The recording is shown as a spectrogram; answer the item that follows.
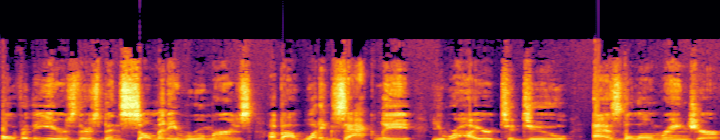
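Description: Against noticeable background noise, a man with a fairly high pitch talks at a moderate pace in an animated tone, with lively intonation and hardly any pauses. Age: 20s. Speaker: podcast host. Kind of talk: interview.

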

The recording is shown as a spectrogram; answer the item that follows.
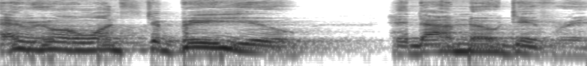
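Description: Raspy put-on character voice from a man, medium pitch, fairly slow pace, slight echo. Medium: dub.

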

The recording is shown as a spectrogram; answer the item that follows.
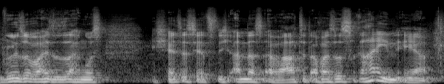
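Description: Fairly quick male speech with ordinary pitch variation. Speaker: aviation news host. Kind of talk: news commentary to camera. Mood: amused, chatty. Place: home room.

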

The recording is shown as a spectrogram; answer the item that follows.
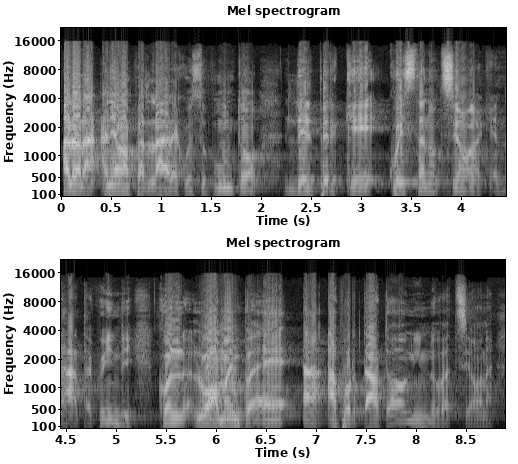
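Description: At a moderate pace, a man speaks with lively intonation. His voice sits at a medium pitch over a quiet background. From Italy, Pisa (Tuscany); Tuscany, Italy. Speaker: computer science professor. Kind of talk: lecture. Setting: stage with audience. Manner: halting, many fillers. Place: hall. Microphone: podium.

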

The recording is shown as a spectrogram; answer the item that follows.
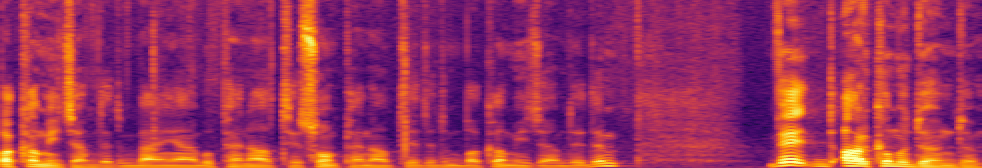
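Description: Dark and mellow in tone, this voice moves at a moderate pace with very wide pitch swings, captured in a very clean recording with a silent background. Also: man. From Istanbul, Turkey. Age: 50s. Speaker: retired insurance professional, football fan club member. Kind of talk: interview. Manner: hesitant, many fillers.

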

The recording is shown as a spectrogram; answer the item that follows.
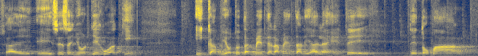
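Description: A man with a Venezuelan accent talks at a fairly slow pace. Light background noise and audible room echo are present. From Caracas, Venezuela. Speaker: podcast host. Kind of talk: casual interview chat. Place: studio.

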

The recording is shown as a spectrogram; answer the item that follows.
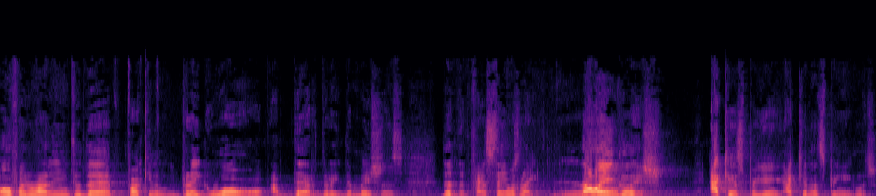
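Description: The speaker is a man with a high pitch who goes at a fairly slow pace. His volume shifts a lot from loud to soft. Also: ordinary pitch variation. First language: Polish. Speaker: former special operations operator. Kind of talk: heavily profane, casual storytelling. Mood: humorous, animated. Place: home room.

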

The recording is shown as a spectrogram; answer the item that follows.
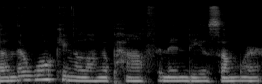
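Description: A woman speaks in a dark, mellow, somewhat breathy voice. The background is quiet. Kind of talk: reflective dharma talk. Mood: warm, gentle, happy. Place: home room.

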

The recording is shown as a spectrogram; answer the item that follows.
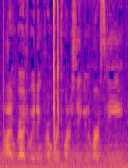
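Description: Loud background noise surrounds a woman whose voice is dry and free of echo. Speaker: vlogger. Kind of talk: casual vlog chat. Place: car. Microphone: phone near.

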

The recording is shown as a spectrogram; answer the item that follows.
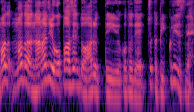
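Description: A man's bright, sharp, high-pitched voice with very wide pitch swings at a moderate pace. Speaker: YouTuber discussing news. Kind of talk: casual commentary. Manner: halting, many fillers. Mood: critical, opinionated.

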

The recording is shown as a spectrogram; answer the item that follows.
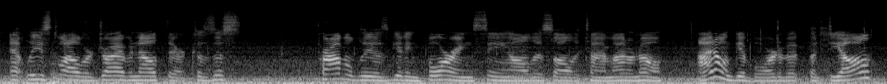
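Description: The recording of this woman has a dry sound with no echo but noticeable background noise. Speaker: vlogger driving to scrapyard. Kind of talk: casual vlog chat. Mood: relaxed, chatty. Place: car. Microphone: phone near.

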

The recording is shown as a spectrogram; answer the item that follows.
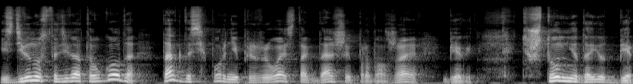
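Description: Vocal fry runs through this man's speech as he talks at a fairly slow pace. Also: quiet background. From northern Kazakhstan. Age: 60s. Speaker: physician; interviewee. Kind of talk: interview; exercise demonstration. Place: office. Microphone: studio mic.

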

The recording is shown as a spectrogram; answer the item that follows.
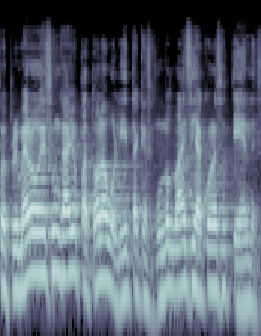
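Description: A man races along very fast in a fairly high pitch. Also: quiet background. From Mexico, Tijuana; Mexico. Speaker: rehab center resident, former gunman; podcast guest. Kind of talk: interview. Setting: rehab center. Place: studio. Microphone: studio mic.

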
